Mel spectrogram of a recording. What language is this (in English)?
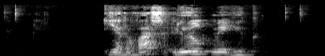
Mari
